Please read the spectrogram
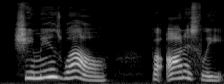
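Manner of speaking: ordinary delivery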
